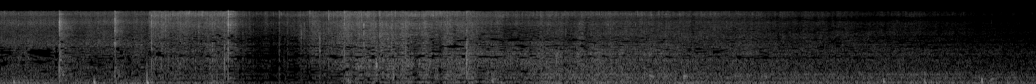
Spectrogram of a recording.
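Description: Bacon and onions sizzling in a hot frying pan, with a few sharp clicks in the first two and a half seconds. The sizzle swells briefly a few seconds in, then fades steadily as thickened cream is poured over the bacon and onions.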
